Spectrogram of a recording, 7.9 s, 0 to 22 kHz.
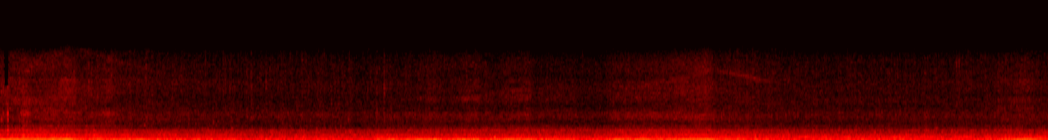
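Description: Off-road 4x4 engine revving up and down in repeated surges, strongest at the start, again a few seconds in, and briefly near the end, over a steady running rumble.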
